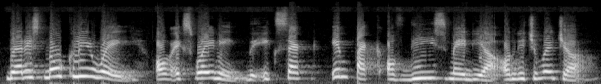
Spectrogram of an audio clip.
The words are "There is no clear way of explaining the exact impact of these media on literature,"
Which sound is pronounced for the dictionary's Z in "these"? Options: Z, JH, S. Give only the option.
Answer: S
